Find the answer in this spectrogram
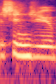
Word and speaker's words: Shinju: Well, I mean, you pronounce it Shinju, but it can be spelled Sinju.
